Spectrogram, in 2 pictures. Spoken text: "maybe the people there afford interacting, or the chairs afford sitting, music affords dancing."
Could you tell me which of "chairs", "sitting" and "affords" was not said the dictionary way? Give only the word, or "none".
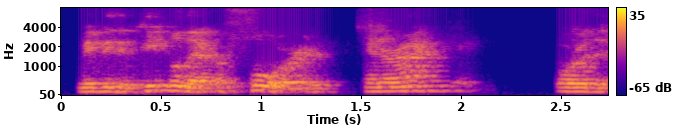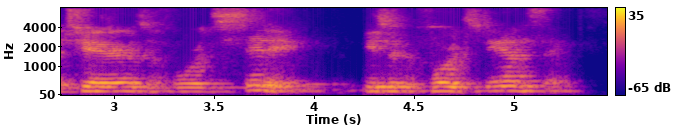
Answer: none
